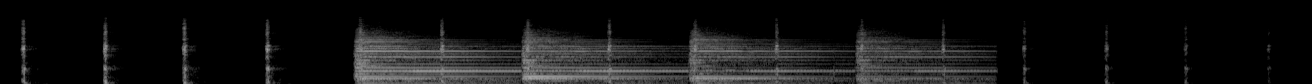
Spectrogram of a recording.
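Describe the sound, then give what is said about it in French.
A pendulum clock ticks steadily, then strikes four loud, resonant chimes at an even pace, each ringing out and decaying into the next, before the sharp ticking resumes. No one speaks. “Heure 4. La pendule.”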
